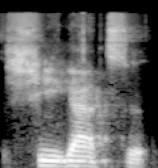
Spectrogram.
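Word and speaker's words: 四月: No es yon, tampoco yo, sino tiene que ser shigatsu.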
